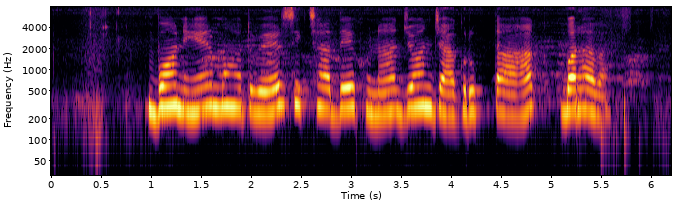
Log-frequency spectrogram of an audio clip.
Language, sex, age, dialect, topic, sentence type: Magahi, female, 41-45, Northeastern/Surjapuri, agriculture, statement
